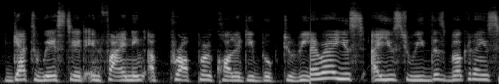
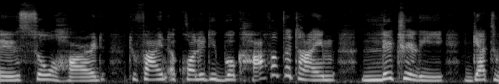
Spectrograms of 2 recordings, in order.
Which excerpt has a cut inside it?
first; 1 cut; at 3.1 s

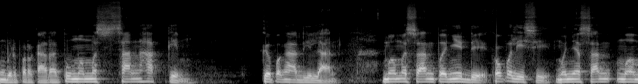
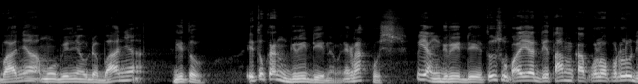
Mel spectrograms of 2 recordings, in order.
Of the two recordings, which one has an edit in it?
second; 1 cut; at 4.2 s

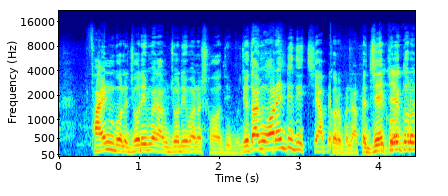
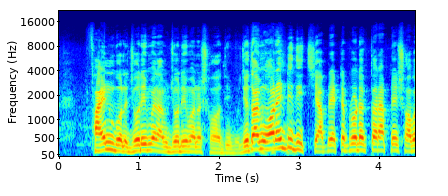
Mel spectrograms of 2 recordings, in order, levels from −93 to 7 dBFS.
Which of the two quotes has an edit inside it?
first; 1 cut; at 3.3 s

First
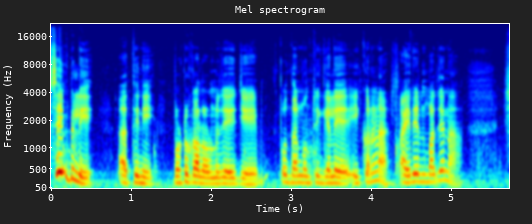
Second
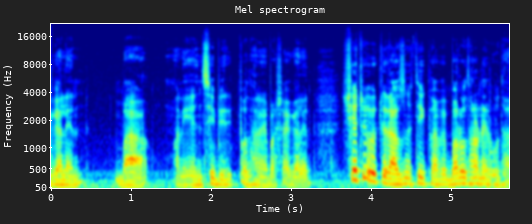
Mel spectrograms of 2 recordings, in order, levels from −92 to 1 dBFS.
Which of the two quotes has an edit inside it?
first; 2 cuts; at 1.4 s, 2.7 s

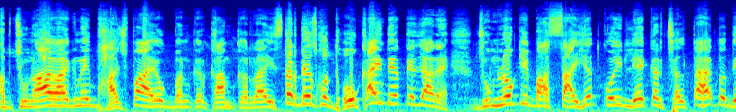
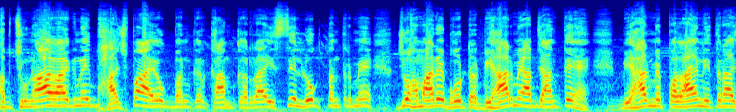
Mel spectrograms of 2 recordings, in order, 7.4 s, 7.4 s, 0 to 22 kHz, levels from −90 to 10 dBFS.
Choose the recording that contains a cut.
first; 1 cut; at 2.8 s

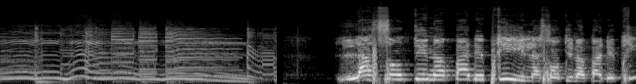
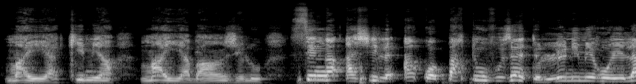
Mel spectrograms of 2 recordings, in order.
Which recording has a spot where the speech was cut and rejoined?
first; 1 cut; at 2.7 s

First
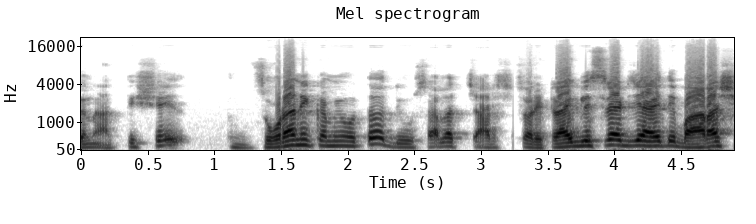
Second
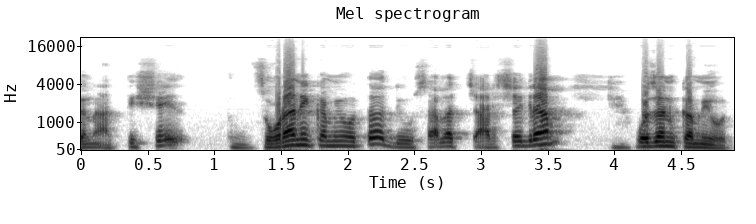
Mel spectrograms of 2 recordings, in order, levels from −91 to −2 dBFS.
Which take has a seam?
first; 1 cut; at 3.3 s

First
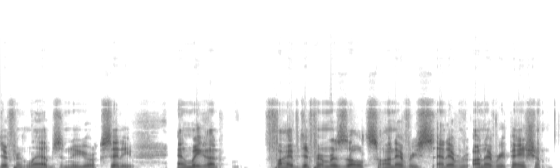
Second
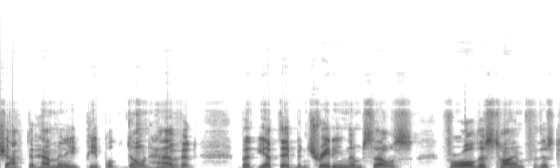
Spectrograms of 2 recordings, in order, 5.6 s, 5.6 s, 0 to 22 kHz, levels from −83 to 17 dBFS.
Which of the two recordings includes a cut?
first; 1 cut; at 1.4 s

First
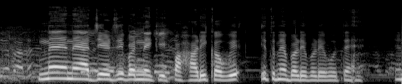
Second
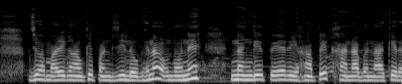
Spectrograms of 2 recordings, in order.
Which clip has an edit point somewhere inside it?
first; 1 cut; at 1.7 s

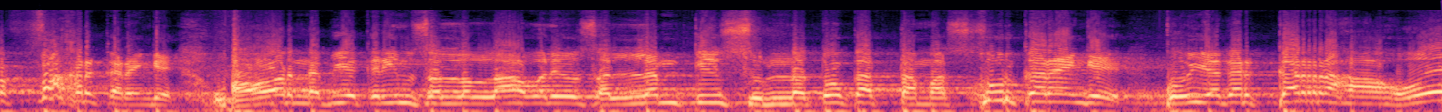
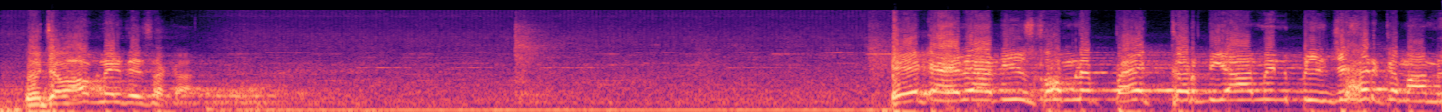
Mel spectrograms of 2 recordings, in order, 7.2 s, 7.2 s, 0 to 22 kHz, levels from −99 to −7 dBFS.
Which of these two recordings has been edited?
first; 1 cut; at 1.1 s

